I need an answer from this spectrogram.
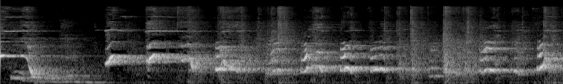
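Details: Siberian Husky, described as hard to train, giving a series of whining, yodelling howls and short talkative yelps, repeated roughly every half second after an opening low falling groan.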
